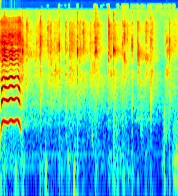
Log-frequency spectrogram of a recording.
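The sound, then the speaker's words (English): Footsteps of someone walking up to the back: a run of soft, irregular taps that continues throughout, after a short voiced sound at the start. “Thought I want to walk up the back here and say hello to everybody.”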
